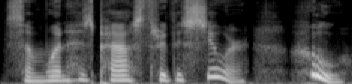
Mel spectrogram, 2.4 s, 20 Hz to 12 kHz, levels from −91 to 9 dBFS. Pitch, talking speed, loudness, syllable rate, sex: 195 Hz, 205 wpm, -20 LUFS, 6.0 syllables/s, female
